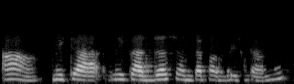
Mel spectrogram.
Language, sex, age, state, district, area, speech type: Telugu, female, 18-30, Andhra Pradesh, Sri Satya Sai, urban, conversation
